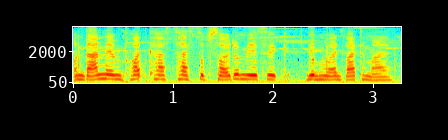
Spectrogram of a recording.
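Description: Amid noticeable background noise, a woman speaks at a moderate pace with fairly even intonation and a medium pitch. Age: 30s. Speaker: podcast co-host. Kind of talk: casual chat. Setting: outdoors by a river.

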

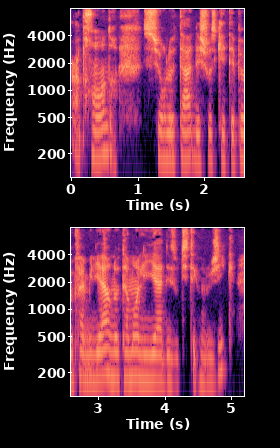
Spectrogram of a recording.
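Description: Dry and close with no echo, a woman's fairly low voice has a dark, mellow tone. Her intonation is monotone and flat. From Lebanon. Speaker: artist and designer. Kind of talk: interview. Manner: halting.

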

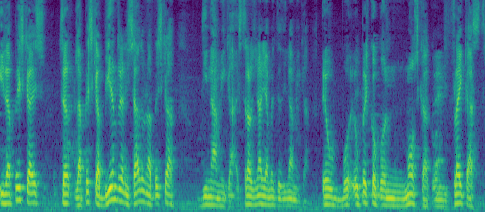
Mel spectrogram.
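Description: A man's medium-pitched voice with a dark, mellow tone, lively intonation and a fairly slow pace. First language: Spanish (speaking Portuguese). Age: 60s. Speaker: poker photographer. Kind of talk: interview.

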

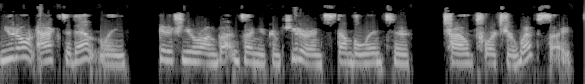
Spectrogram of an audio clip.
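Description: Somewhat breathy, with an American accent, a woman talks at a fairly quick pace and fairly high pitch, keeping very even loudness and ordinary pitch variation. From Maine, US. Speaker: academic and author. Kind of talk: interview.

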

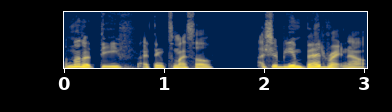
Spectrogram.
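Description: The recording is dry and close with no echo, as a man with an American accent talks at a fairly quick pace in a plain, everyday voice with ordinary pitch variation. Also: very clean recording, silent background. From Corona, Queens, New York. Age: 20s. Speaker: student writer. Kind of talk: reading aloud.

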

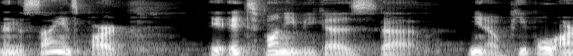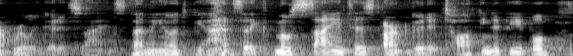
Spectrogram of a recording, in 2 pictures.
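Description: A somewhat breathy male voice at medium pitch, fairly quick in pace, with ordinary pitch variation and big swings in loudness. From Ohio, US Midwest. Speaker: TV meteorologist. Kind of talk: interview. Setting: studio.

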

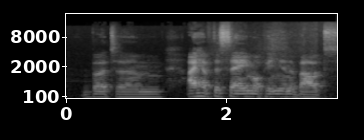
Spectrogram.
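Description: A flat, monotone delivery at a very slow pace, with audible room echo. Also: man. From Germany. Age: 30s. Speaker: club president and translator. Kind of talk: casual interview. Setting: home living room.

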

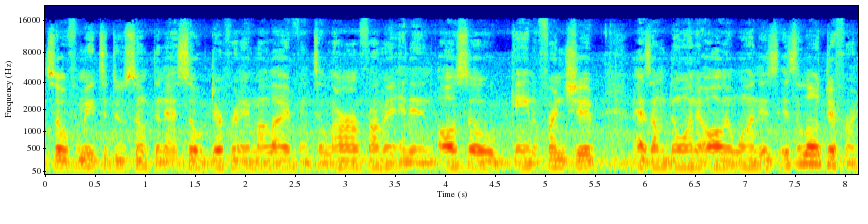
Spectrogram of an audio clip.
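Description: Speaking with an American accent, a man at medium pitch talks at a fairly quick pace with fairly even intonation, amid noticeable background noise and audible room echo. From Trenton, New Jersey. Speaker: actor and visual artist. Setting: radio studio. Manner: reserved.

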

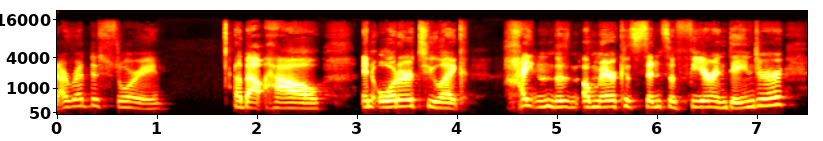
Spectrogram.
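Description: An ordinary speaking voice at a fairly slow pace. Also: woman. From New Jersey, US. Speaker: podcast co-host. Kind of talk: casual chat.

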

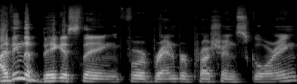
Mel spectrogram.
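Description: A man with an ordinary speaking voice talks at a moderate pace, medium in pitch with ordinary pitch variation. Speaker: board game podcast co-host. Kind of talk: casual chat.

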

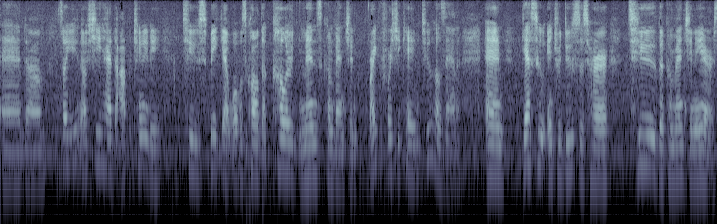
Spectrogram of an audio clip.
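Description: The speech moves at a fairly slow pace with ordinary pitch variation, against noticeable background noise. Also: woman, very deep, low pitch for a woman. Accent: American. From Aberdeen, Maryland (US Mid-Atlantic). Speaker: museum executive director. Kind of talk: radio interview.

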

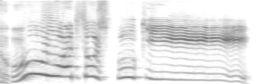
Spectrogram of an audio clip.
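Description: In a put-on character voice, a woman speaks at a high pitch with very wide pitch swings. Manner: spooky, playful.

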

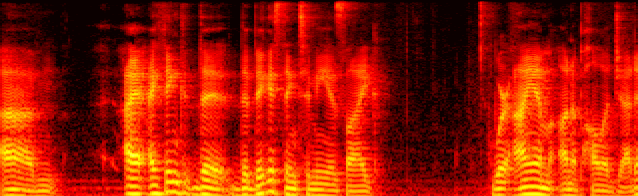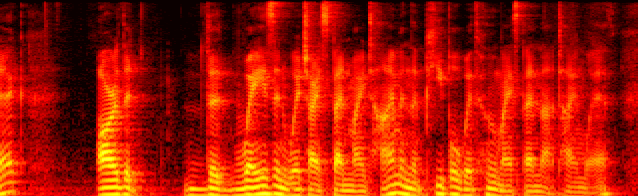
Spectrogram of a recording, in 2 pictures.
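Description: Very deep, low male voice at a fairly slow pace, lively intonation, long and frequent pauses, and audible room echo. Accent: Californian. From US West Coast, Bay Area (Santa Clara). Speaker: content writing team lead in tech. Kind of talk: casual chat.

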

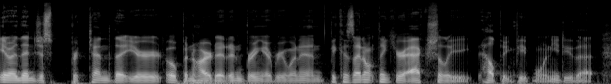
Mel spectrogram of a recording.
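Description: Ordinary pitch variation marks this man's speech in an American accent. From New Jersey. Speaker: podcast host. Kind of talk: casual interview chat.

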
